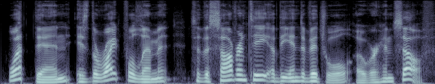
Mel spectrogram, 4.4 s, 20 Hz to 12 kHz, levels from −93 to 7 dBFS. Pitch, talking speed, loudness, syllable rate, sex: 140 Hz, 195 wpm, -18 LUFS, 6.1 syllables/s, male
